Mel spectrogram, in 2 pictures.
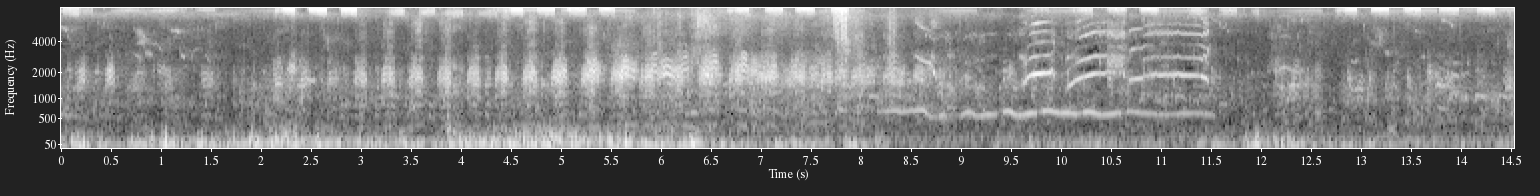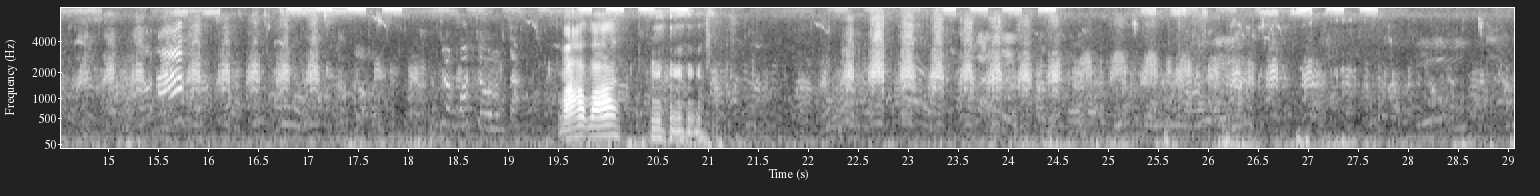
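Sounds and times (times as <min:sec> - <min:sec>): birds calling: 0:12.8 - 0:21.2.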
